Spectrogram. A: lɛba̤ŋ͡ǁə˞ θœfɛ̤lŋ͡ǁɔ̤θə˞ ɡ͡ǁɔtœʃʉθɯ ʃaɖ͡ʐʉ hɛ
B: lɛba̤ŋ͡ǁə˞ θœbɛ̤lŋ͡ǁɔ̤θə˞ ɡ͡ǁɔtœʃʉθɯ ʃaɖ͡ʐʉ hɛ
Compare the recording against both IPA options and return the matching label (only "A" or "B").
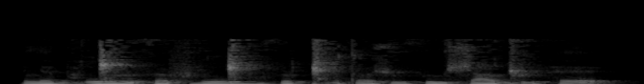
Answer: A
